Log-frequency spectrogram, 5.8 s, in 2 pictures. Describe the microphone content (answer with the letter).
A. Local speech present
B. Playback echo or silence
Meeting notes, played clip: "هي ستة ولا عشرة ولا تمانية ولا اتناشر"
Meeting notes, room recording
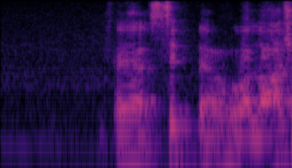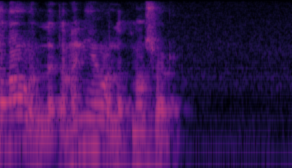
B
